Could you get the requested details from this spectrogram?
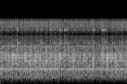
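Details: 1995 Ford Escort: fast, tinny metallic rattle at steady idle from the passenger-side belt area, traced to a water pump pulley damaged in an accident to the passenger-side fender; alternator replaced first, serpentine and timing belts checked fine.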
